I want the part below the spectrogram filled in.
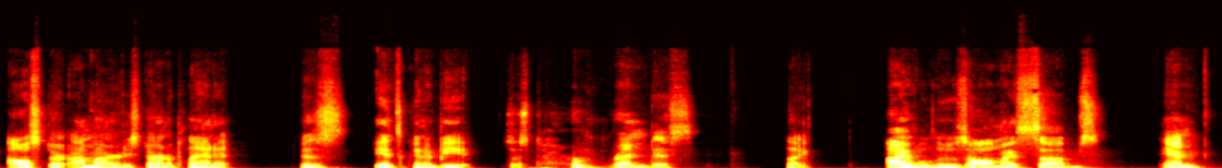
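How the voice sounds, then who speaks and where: Man, 30s, extremely low voice, chatty, rambling livestream builder. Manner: rambling, enthusiastic, frequent "like" fillers. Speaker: streamer building a model kit. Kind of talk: casual livestream chat while building.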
